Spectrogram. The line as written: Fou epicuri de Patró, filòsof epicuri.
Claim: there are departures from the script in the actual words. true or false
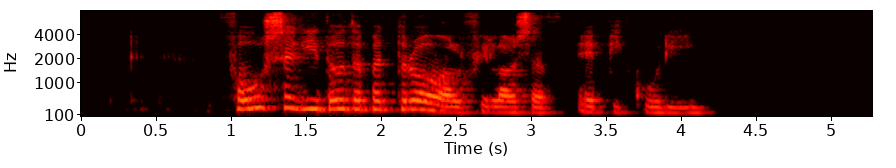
true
